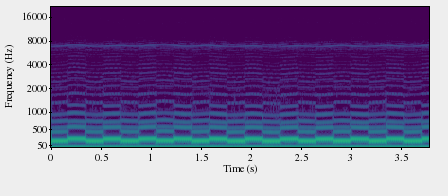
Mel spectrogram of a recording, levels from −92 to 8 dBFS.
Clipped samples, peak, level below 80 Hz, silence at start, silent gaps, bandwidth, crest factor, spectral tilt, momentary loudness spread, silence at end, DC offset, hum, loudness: under 0.1%; -26 dBFS; -60 dBFS; 0 s; none; 7.8 kHz; 6 dB; -9 dB/octave; 0 LU; 0 s; 0.9%; none; -34 LUFS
